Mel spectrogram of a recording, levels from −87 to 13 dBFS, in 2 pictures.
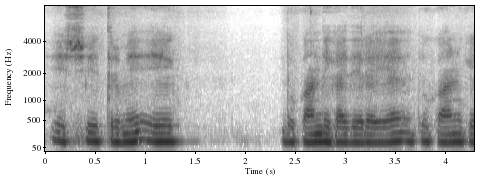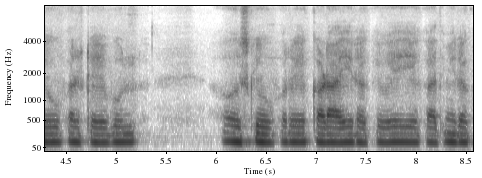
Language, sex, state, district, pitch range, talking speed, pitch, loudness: Hindi, male, Uttar Pradesh, Ghazipur, 120-130 Hz, 170 wpm, 125 Hz, -16 LUFS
